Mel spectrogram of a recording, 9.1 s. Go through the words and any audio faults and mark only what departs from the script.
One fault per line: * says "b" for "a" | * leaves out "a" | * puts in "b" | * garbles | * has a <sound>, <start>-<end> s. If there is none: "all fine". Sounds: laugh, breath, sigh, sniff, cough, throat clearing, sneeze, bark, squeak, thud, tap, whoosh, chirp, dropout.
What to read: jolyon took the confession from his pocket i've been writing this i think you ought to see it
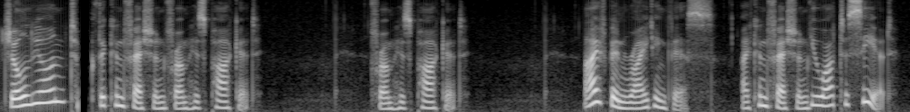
* has a dropout, 0.8-0.9 s
* puts in "from his pocket"
* says "confession" for "think"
